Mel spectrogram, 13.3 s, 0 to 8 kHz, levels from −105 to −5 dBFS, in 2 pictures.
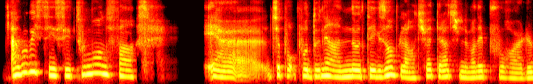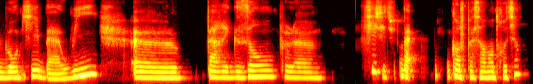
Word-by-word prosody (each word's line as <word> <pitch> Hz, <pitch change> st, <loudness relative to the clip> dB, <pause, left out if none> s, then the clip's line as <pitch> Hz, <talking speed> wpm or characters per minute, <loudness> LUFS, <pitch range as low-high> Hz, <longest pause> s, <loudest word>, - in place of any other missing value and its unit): Ah 225 Hz, -, +10 dB
oui 270 Hz, +5 st, +5 dB
oui, 320 Hz, -1 st, +6 dB
c'est 220 Hz, -9 st, +3 dB
c'est 205 Hz, 0 st, +2 dB
tout 200 Hz, +5 st, -4 dB
le 255 Hz, -, +5 dB
monde, 275 Hz, -1 st, +4 dB
enfin, 200 Hz, -6 st, -1 dB, 0.9 s
et 475 Hz, -, +2 dB
heu, 170 Hz, -2 st, +1 dB, 0.5 s
tu 230 Hz, -, +5 dB
vois? -, -, -11 dB
Pour -, -, -4 dB
pour 200 Hz, -2 st, +1 dB
te 185 Hz, -, -4 dB
donner 195 Hz, +2 st, +3 dB
un 180 Hz, -1 st, +1 dB
autre 185 Hz, 0 st, +2 dB
exemple, 185 Hz, +1 st, +3 dB
alors 155 Hz, -1 st, -3 dB
tu 155 Hz, +5 st, +1 dB
vois? -, -, +1 dB
Tout 185 Hz, -, -4 dB
à -, -, 0 dB
l'heure, 185 Hz, -, -1 dB
tu 180 Hz, -, +1 dB
me 165 Hz, -, -2 dB
demandais 160 Hz, +2 st, -2 dB
pour, 165 Hz, -3 st, -8 dB
heu, 145 Hz, 0 st, -5 dB
le 155 Hz, +1 st, -1 dB
banquier, 160 Hz, +4 st, -1 dB
bah 130 Hz, -5 st, -4 dB
oui. 205 Hz, -, +3 dB, 0.5 s
Heu, 155 Hz, -1 st, +2 dB, 0.3 s
par 170 Hz, -2 st, 0 dB
exemple, 180 Hz, +3 st, -3 dB
heu, 155 Hz, -1 st, -6 dB, 0.5 s
qui 335 Hz, -, +1 dB
j'ai 325 Hz, -, -1 dB
tu -, -, -5 dB
beh, -, -, +2 dB, 0.5 s
quand 195 Hz, -, +4 dB
je 175 Hz, -, -1 dB
passais 170 Hz, -1 st, -1 dB
un 160 Hz, -, -2 dB
entretien 170 Hz, +10 st, -1 dB
180 Hz, 215 wpm, -25 LUFS, 160-200 Hz, 0.9 s, Ah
